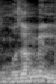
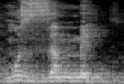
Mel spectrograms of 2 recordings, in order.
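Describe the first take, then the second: First: The z sound is short, not doubled. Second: The z sound is long and doubled. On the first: The speaker calls it wrong. "ये लफ्ज़ मुज़म्मिल नहीं है" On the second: The speaker calls it right. "ज़ा और मीम दोनों पर तशदीद है"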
